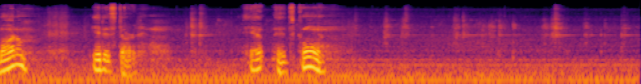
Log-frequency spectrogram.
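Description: Fingers rub along a metal edge.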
